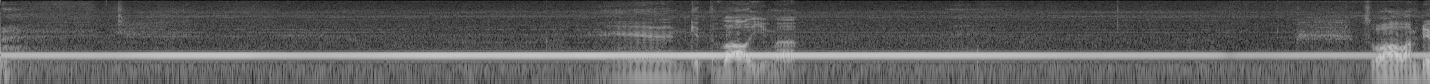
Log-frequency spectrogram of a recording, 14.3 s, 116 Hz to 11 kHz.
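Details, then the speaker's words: 1948 Philco 48-1274 radio, signal generator fed through the output transformer and field coil into the speaker, DC supply powering the field coil; clean, steady mid-pitch tone, slightly rising, no buzz or rattle, working. "that's just the signal generator you can hear that signal going through the speaker I hope you can hear it anyway"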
